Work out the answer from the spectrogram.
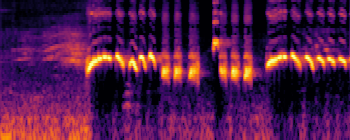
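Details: Murai batu, the white-rumped shama, delivering kretekan-style song meant to rouse other shamas: rapid bright whistles, arched slurred notes and clipped lower chips strung in quick bursts, loud and close over a quiet background.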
